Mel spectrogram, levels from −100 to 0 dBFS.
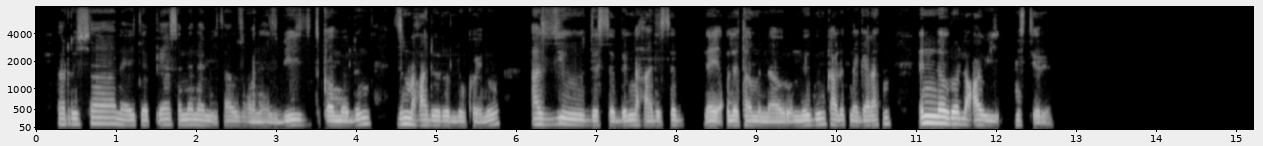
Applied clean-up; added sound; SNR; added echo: none; none; none; none.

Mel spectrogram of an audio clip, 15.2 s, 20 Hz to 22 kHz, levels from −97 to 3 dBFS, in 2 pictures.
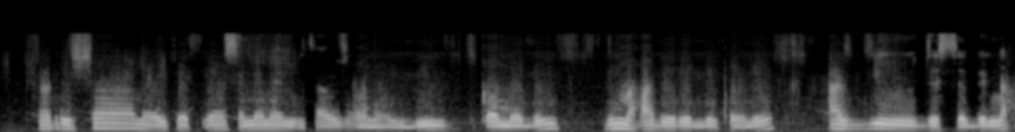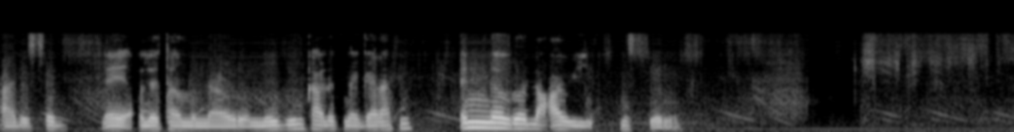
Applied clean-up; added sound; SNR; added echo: neural separator model SepFormer DNS4.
